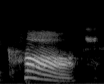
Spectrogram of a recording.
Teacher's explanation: você não vai ouvir o R no final das palavras em um britânico ou num irlandês, assim, raramente, né?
